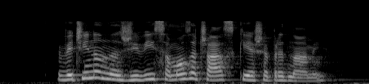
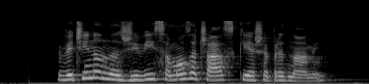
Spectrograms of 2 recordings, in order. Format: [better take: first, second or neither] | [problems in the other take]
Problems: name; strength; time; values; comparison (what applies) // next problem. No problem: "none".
first | noise reduction (neural separator model SepFormer DNS4)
